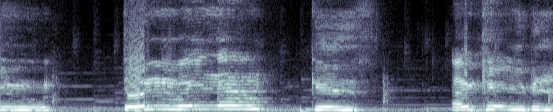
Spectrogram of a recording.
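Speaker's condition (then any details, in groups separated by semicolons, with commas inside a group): Cerebral palsy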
